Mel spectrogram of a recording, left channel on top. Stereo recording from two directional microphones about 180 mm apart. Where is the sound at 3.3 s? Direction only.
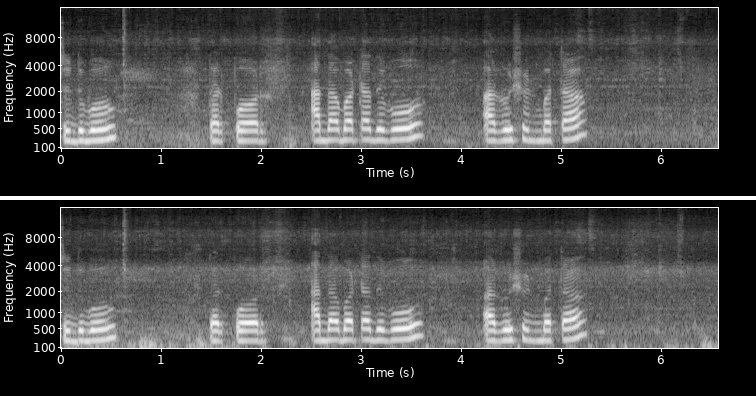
35° left (ahead or behind).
